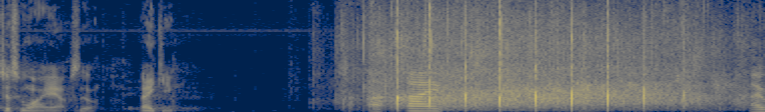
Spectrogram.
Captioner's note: applause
